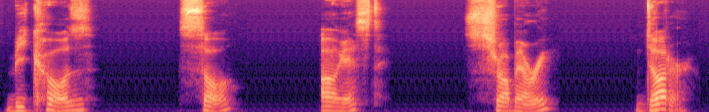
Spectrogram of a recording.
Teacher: cuando una palabra contiene AU o AW, genera un sonido como el de una O en español.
